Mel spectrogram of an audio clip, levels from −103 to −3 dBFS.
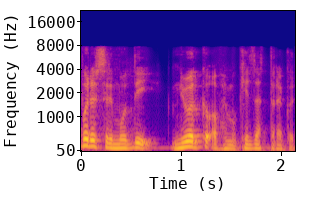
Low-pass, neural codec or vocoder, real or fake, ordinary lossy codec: none; codec, 16 kHz, 1 kbps, X-Codec, HuBERT features, trained on LibriSpeech; fake; none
